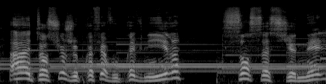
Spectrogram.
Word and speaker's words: sensationnel: 6 des expériences ou attention je préfère vous prévenir sensationnel s'écrit avec un t comme souvent devant i ou i n comme dans natation ou martien notre ami est juste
